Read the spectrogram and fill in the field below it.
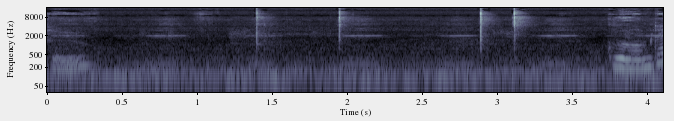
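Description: A plastic flashlight clicks and knocks as it is handled.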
